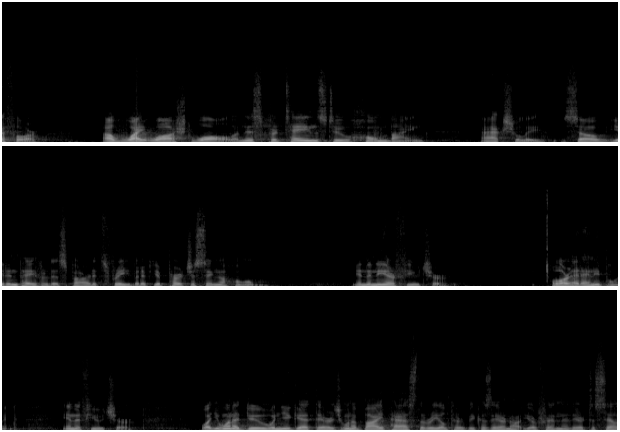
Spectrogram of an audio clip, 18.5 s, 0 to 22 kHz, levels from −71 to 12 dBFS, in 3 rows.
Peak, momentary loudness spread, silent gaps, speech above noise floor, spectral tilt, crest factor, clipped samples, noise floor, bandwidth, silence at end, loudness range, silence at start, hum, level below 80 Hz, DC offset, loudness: -6 dBFS; 13 LU; none; 40 dB; -7 dB/octave; 26 dB; under 0.1%; -71 dBFS; 14.5 kHz; 0 s; 6 LU; 0 s; none; -58 dBFS; under 0.1%; -31 LUFS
